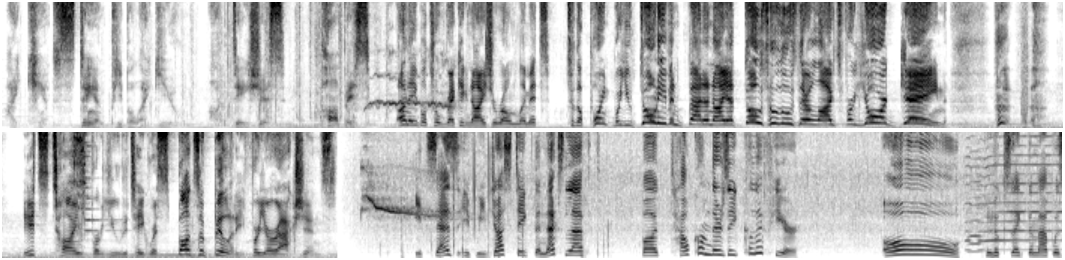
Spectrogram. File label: character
